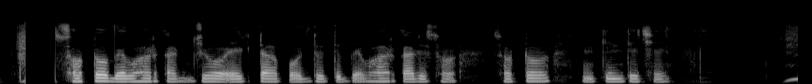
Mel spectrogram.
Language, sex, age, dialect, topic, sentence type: Bengali, male, 18-24, Western, banking, statement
